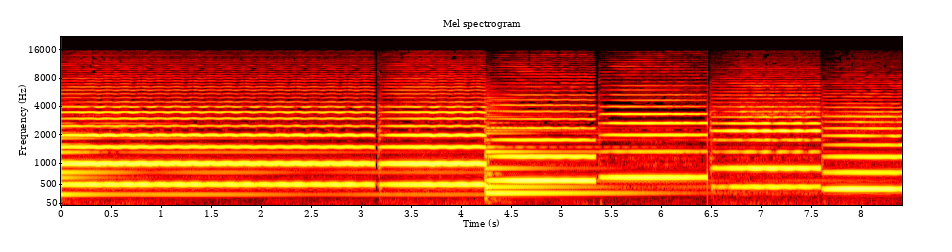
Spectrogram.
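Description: Violin playing a simple melody slowly, one note at a time: a long held note for about four seconds, then a few shorter notes about a second each.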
